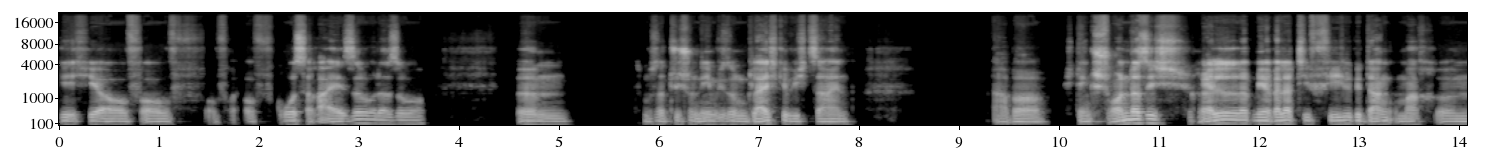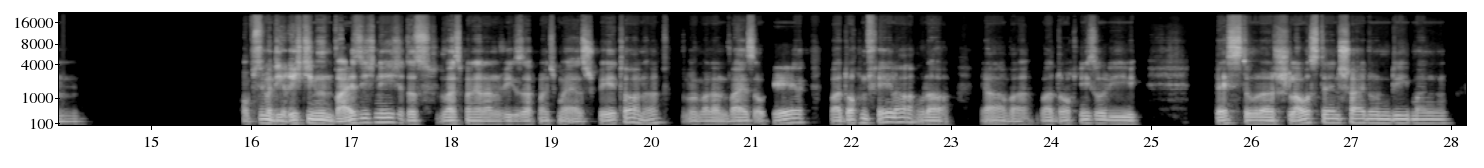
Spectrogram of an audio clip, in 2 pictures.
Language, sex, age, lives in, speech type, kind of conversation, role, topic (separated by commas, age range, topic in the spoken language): German, male, 35-39, Germany, conversation, unstructured, none, Was hast du aus einem großen Fehler in deinem Leben gelernt?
